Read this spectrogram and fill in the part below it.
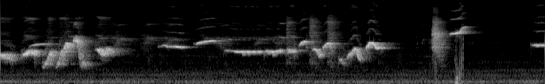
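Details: White-rumped shama song aimed at arousing a female for breeding: loud varied warbling and slurred whistles in a dense stream, a sharp click, then a brief high note.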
